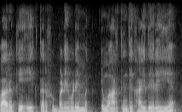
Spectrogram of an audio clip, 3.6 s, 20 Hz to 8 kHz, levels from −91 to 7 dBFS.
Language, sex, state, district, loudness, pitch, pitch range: Hindi, male, Uttar Pradesh, Lalitpur, -18 LUFS, 130 Hz, 125-130 Hz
